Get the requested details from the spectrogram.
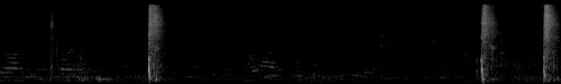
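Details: Cat sneezing: three short, sharp sneezes, with soft voices faintly in the background.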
